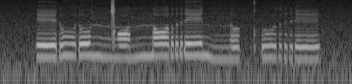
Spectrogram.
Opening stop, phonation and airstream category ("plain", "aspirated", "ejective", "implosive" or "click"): click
